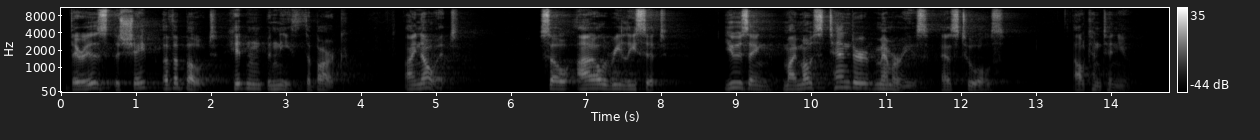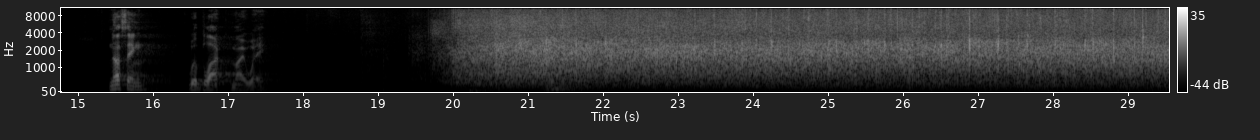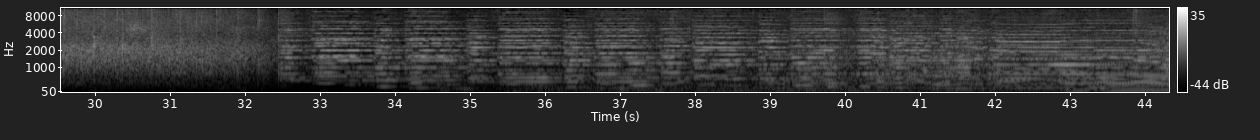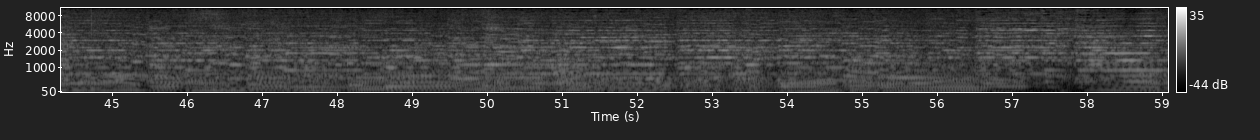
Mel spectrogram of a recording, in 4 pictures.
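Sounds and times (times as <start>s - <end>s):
audience applauding: 19.6s - 33.2s, 35.3s - 46.7s
pipe organ chords: 21.0s - 59.0s
deep organ pedal bass notes: 32.4s - 59.0s.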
